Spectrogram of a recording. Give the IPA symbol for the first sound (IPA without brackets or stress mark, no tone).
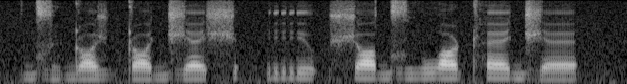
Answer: d͡z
